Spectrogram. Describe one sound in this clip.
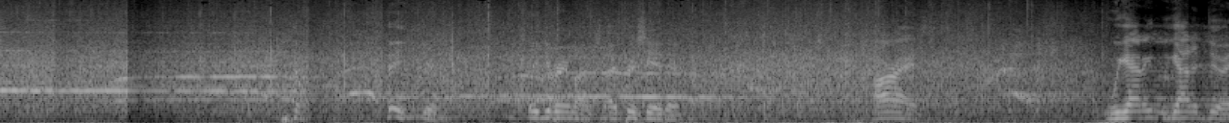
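A large audience cheers and applauds in a big hall.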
